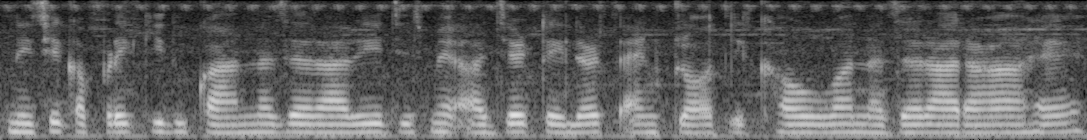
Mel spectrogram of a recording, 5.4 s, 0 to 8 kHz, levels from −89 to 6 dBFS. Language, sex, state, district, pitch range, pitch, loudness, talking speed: Hindi, female, Chhattisgarh, Raipur, 170-180 Hz, 175 Hz, -17 LUFS, 210 wpm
